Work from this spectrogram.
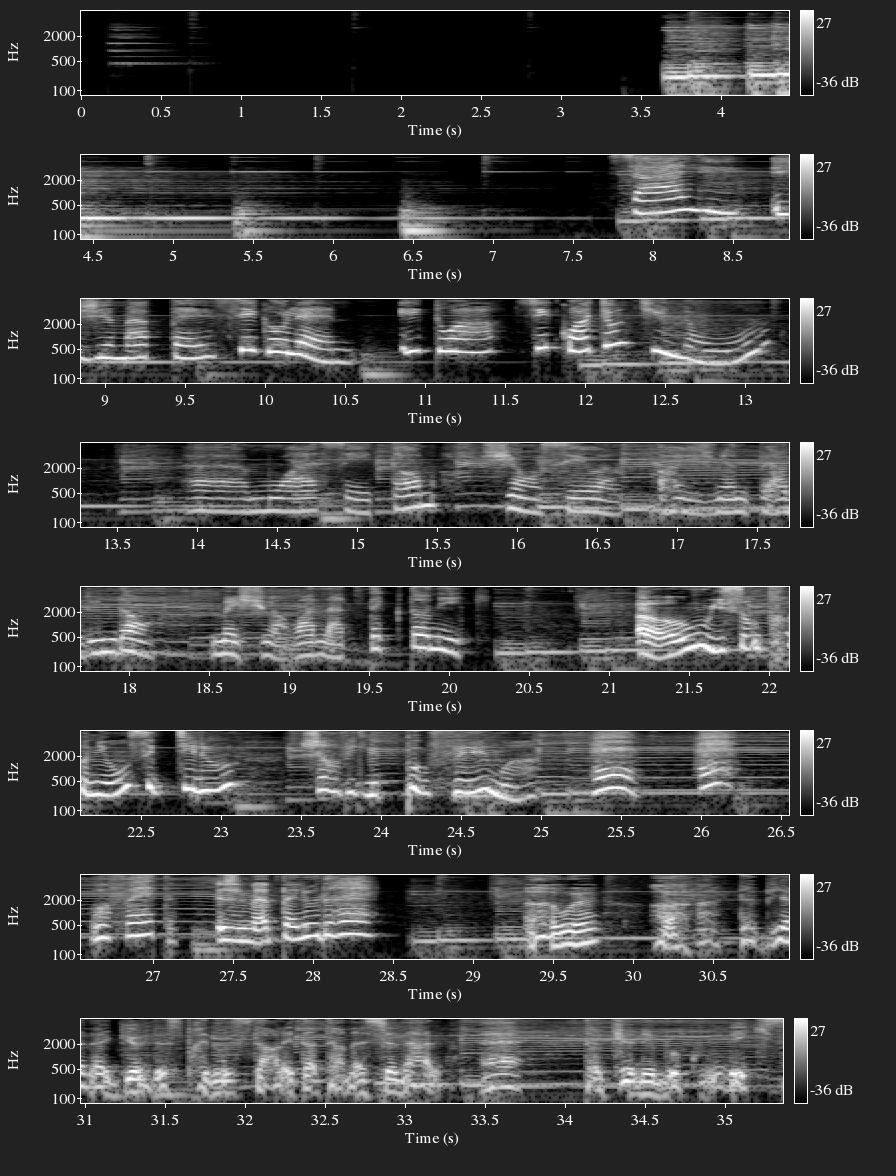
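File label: French, female, various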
